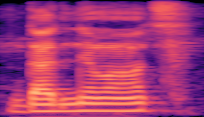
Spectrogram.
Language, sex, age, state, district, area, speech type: Bengali, male, 60+, West Bengal, Birbhum, urban, spontaneous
